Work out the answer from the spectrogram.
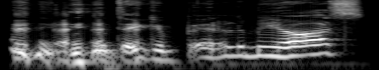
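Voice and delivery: high, mock-offended Boston challenge; Boston accent. Friend joining the bit as a Boston tough, put-on Boston accent. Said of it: "Do you have a Boston accent?".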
